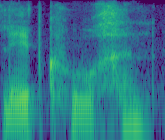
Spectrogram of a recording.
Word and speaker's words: Lebkuchen: It is pronounced Lebkuchen.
